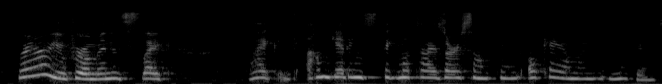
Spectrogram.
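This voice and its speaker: A woman with a high pitch and a dark, mellow tone speaks at a moderate pace, with long, frequent pauses. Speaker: graduate school applicant. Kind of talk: casual chat. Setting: video call. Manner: halting.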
